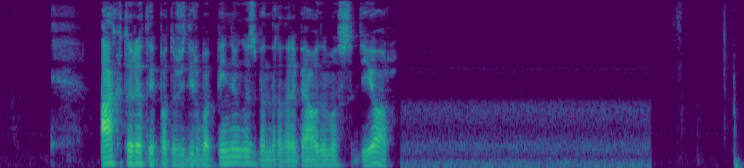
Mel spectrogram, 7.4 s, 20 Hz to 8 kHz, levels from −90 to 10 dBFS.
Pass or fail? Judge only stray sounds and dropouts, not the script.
pass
